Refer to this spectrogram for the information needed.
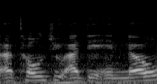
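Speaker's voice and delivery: plain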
